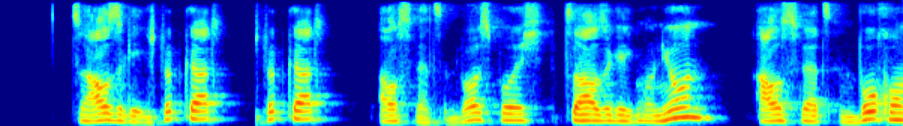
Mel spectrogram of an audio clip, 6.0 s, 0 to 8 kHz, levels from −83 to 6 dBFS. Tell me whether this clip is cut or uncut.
cut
